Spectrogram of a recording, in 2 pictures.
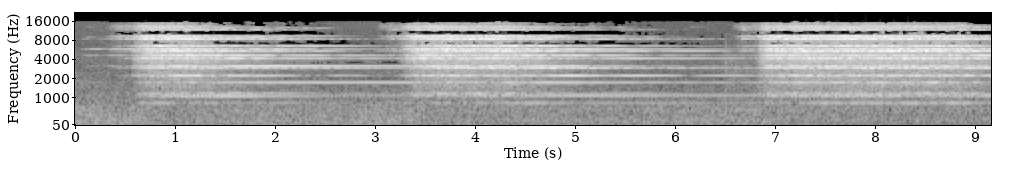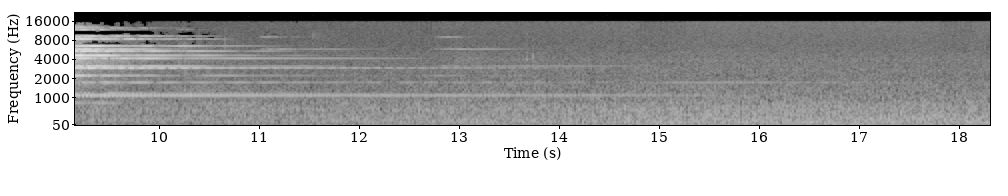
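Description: Altar bells rung three times, each ring a shaken set of small bells with many high tones that die away over two to three seconds, marking the elevation of the chalice at the consecration. After the third ring only quiet room tone remains.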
